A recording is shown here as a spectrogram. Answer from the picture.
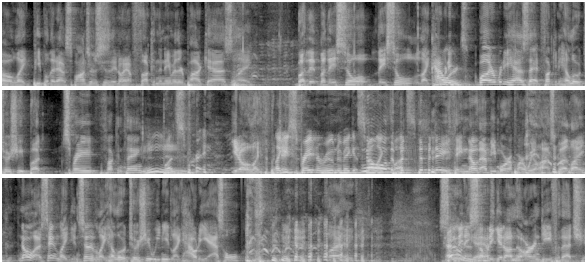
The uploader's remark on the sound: Live from the Rendezvous. Recorded with the History Boiz podcast!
